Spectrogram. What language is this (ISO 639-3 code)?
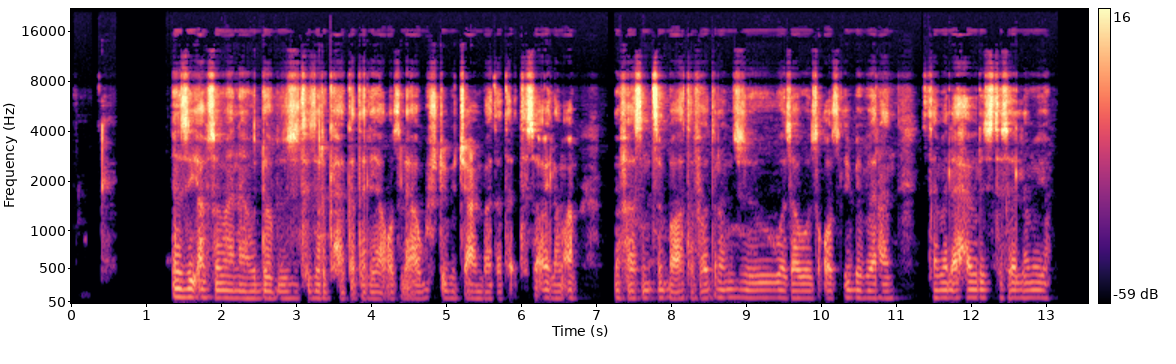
tir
